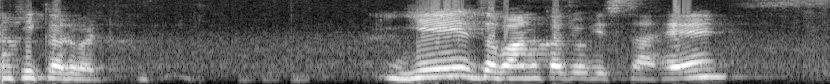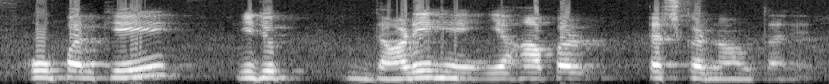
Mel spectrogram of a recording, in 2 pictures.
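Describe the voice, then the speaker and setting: A woman with a fairly high voice teaches letter pronunciation in a slow, patient lesson. She drills each sound several times over, pausing between syllables so that learners can follow. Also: a little mellow, rough recording. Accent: Urdu-Hindi of South Asia. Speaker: Quran tajweed teacher.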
